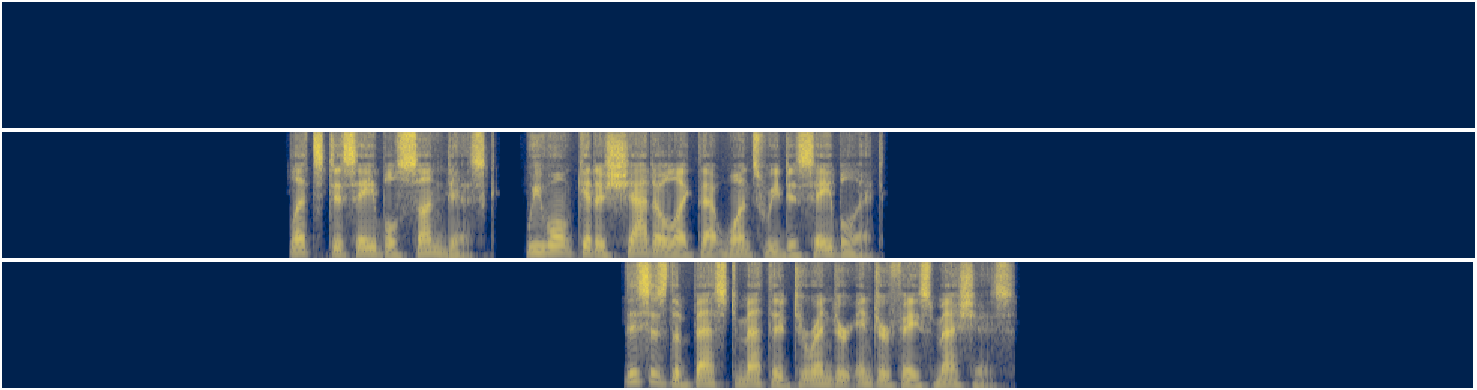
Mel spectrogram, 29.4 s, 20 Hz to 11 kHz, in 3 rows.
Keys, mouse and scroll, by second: 2.4-2.9 scroll up 2, 3.8-4.1 scroll up 1, 6.9 click, 7.9 click, 15.6 click, 22.3 click, 24.8 click, 26.7 click, 28.8 click.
